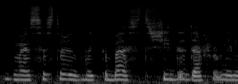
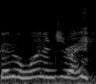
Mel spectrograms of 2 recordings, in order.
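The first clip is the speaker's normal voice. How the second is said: voice breaking; 7 semitones higher, 4 dB louder than usual. Real, not acted. Retelling miscarriage, voice breaks crying.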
